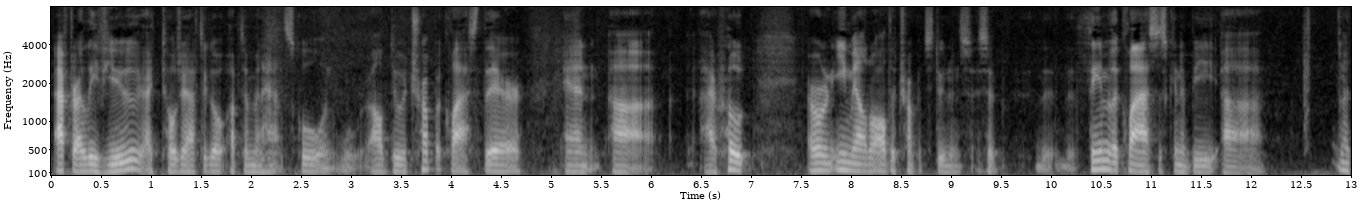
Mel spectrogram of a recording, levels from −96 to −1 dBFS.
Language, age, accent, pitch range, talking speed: English, 40-59, American, 115-140 Hz, 225 wpm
